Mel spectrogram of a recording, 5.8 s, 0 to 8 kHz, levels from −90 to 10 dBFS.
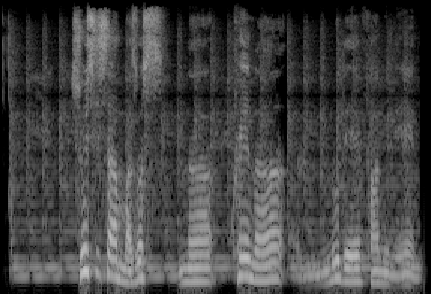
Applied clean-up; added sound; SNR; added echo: none; Electric guitar; 15 dB; none.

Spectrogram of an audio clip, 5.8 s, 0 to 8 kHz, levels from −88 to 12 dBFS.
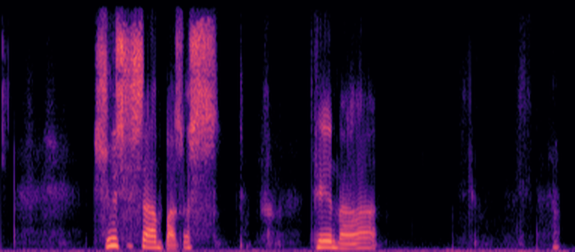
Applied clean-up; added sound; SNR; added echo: neural diffusion model UNIVERSE++.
